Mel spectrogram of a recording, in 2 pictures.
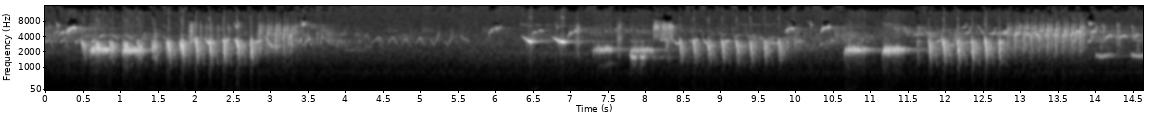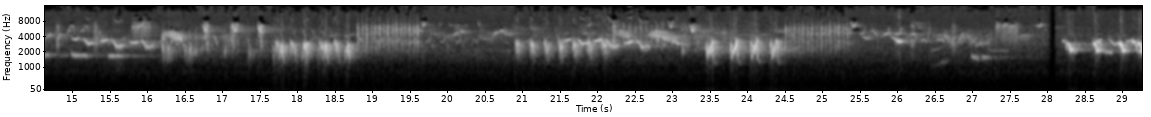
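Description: Tit nestlings begging in the nest box: repeated bursts of rapid, high chirps, each burst a second or two long, coming again and again with short gaps.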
